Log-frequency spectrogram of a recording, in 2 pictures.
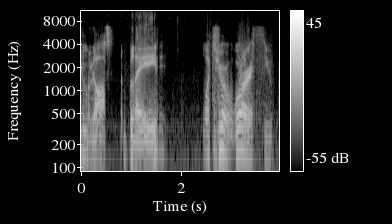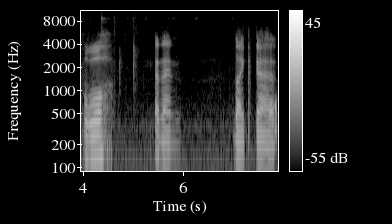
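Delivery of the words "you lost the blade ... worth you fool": infernal, demonic voice. Describing what the demonic voice says to the party; demonic voice. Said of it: "like this like demonic voice just saying".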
